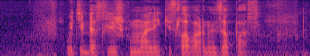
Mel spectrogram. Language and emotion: Russian, neutral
